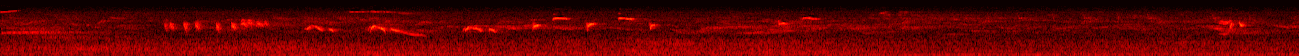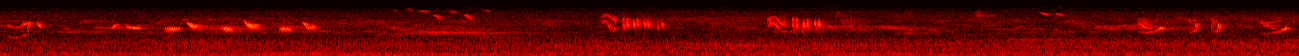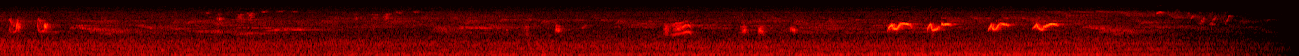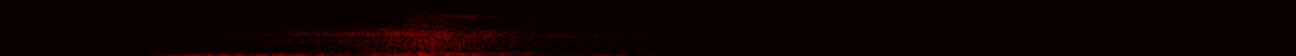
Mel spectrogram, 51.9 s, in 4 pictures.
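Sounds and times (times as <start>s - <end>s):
small birds chirping: 0.0s - 38.9s
faint low background noise: 0.0s - 39.0s, 40.6s - 46.4s.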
